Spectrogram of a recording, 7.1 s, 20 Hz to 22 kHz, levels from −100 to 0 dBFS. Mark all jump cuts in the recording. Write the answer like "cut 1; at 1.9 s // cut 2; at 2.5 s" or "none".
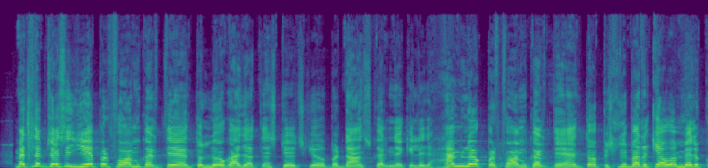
none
